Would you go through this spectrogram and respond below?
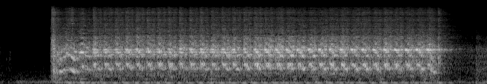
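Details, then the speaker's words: Nissan 300ZX twin turbo manual swap, start attempt with new power transistor unit: steady cranking about three beats a second for four seconds, never catches; no spark despite plenty of fuel, new PTU didn't fix it. "uh long story short we didn't have spark went over the things tried a new PTU didn't work"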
